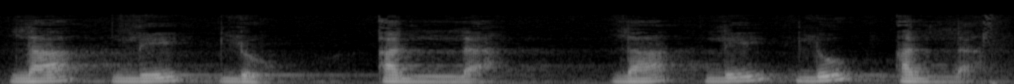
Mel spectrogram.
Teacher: লাম হরফটি উচ্চারিত হয় জিহ্বার সামনের অংশের কিনারা এবং উপরে তালুর শক্ত অংশ চুইয়ে লাম হরফটি উচ্চারিত হয়।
